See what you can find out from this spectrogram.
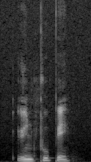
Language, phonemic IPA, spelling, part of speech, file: French, /pu.pe/, poupée, noun, Fr-poupée.ogg
- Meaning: 1. doll (object) 2. A girl or woman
